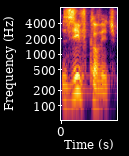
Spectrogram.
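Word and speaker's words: Živković: Zivkovic, bro.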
